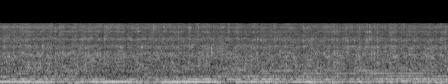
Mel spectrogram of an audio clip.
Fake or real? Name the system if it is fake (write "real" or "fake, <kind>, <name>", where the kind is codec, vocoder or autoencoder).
fake, autoencoder, DAC-VAE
